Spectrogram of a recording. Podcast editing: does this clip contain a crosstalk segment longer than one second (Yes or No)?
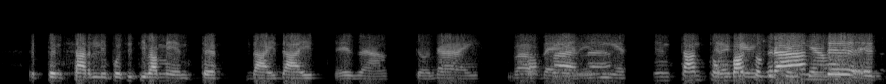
Yes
